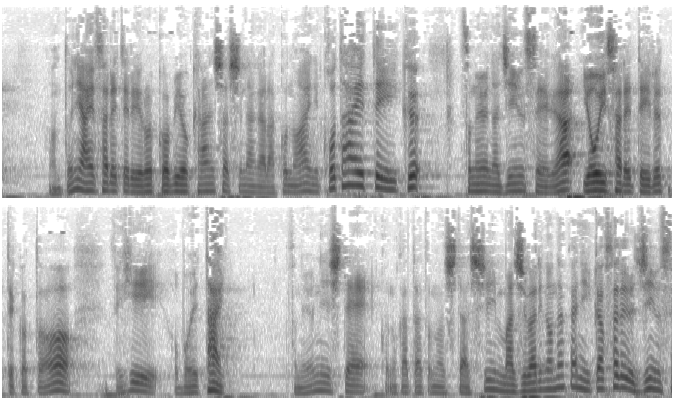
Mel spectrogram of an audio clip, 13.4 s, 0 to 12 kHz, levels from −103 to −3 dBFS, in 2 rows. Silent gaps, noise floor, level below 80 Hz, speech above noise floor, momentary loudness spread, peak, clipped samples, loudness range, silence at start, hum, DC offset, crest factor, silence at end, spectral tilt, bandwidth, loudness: none; -57 dBFS; -56 dBFS; 24 dB; 13 LU; -10 dBFS; under 0.1%; 6 LU; 0 s; none; under 0.1%; 24 dB; 0 s; -4.5 dB/octave; 11.5 kHz; -33 LUFS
